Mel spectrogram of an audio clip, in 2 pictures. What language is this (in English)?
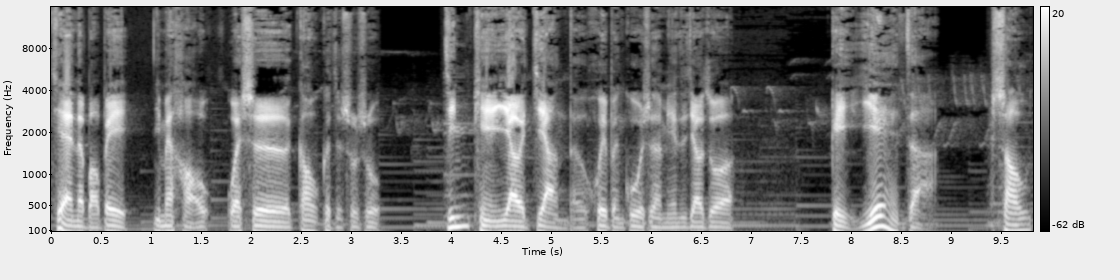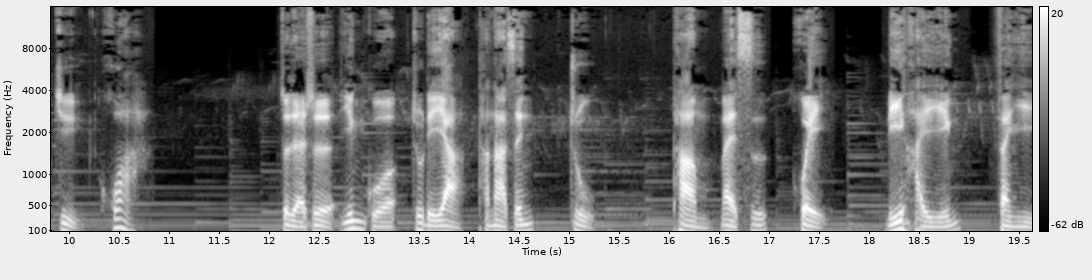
Chinese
